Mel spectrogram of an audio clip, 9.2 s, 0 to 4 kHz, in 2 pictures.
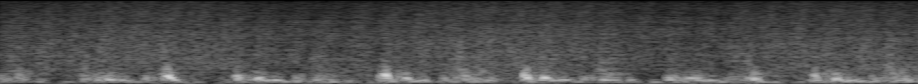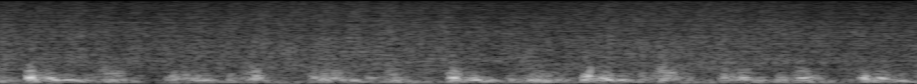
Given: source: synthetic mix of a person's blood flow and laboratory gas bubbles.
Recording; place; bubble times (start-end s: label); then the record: Doppler ultrasound of blood flow; precordium
no bubbles
From the record:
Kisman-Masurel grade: 000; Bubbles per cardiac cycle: 0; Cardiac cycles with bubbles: 0%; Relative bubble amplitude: no bubbles discernible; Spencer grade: 0 (complete lack of bubble signals)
